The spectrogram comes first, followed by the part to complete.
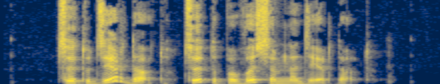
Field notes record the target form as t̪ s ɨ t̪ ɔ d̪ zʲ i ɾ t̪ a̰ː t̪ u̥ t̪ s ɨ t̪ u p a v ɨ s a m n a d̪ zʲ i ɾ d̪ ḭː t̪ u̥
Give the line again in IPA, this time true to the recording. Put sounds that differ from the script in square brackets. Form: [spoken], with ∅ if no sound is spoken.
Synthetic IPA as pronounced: t̪ s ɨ t̪ [u] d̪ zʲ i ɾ [d̪] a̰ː t̪ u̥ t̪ s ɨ t̪ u p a v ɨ s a m n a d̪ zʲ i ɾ d̪ [a̰ː] t̪ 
